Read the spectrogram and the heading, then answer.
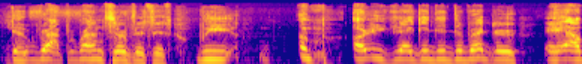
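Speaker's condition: Cerebral palsy; congenital, uses a wheelchair

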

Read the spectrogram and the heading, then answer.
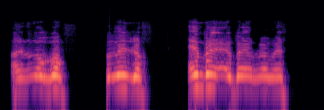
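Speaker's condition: Cerebral palsy; mental capability unaffected

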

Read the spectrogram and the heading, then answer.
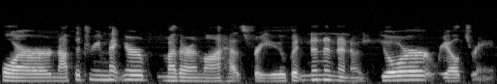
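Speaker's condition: No condition

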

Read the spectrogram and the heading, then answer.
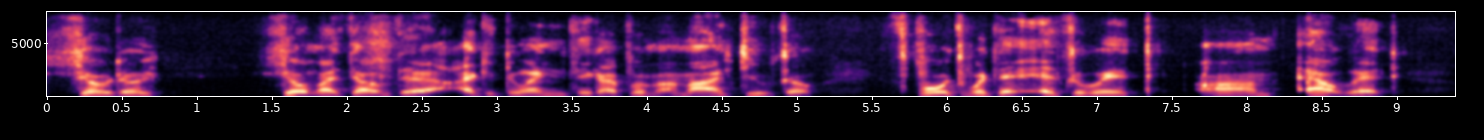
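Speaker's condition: Cerebral palsy; spastic quadriplegic cerebral palsy since childhood, uses wheelchair, adapted wheelchair sports

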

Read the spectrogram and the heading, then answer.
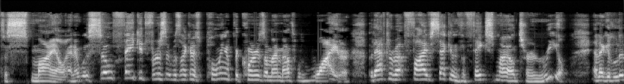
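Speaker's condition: No condition

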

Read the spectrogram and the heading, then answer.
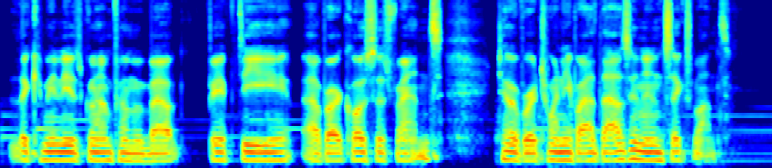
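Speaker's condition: ALS; onset with left hand weakness, cramping using a pen, diagnosed at 36, progressive motor neuron degeneration

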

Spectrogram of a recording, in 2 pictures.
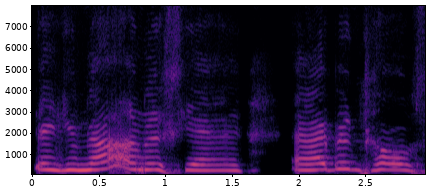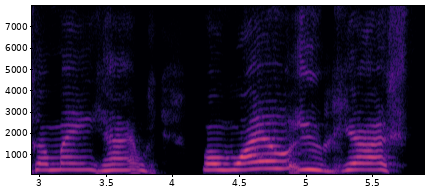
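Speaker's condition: Cerebral palsy; wheelchair user

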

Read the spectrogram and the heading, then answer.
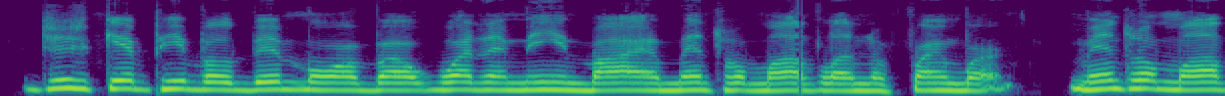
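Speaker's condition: ALS; slight slurring

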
